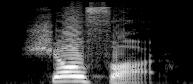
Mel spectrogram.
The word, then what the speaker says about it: shofar: an o sound so this is show this is an f sound so that's far got it shofar uh two two syllables okay we already know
